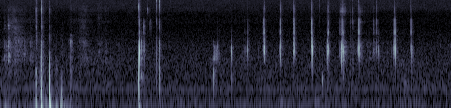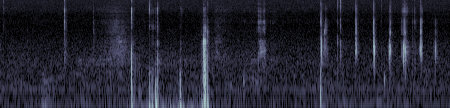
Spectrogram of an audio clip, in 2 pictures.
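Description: Betta fish biting and chewing food pellets, heard as an irregular scatter of tiny sharp crunches and clicks, with a few louder knocks about a second in and again around twelve to thirteen seconds.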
